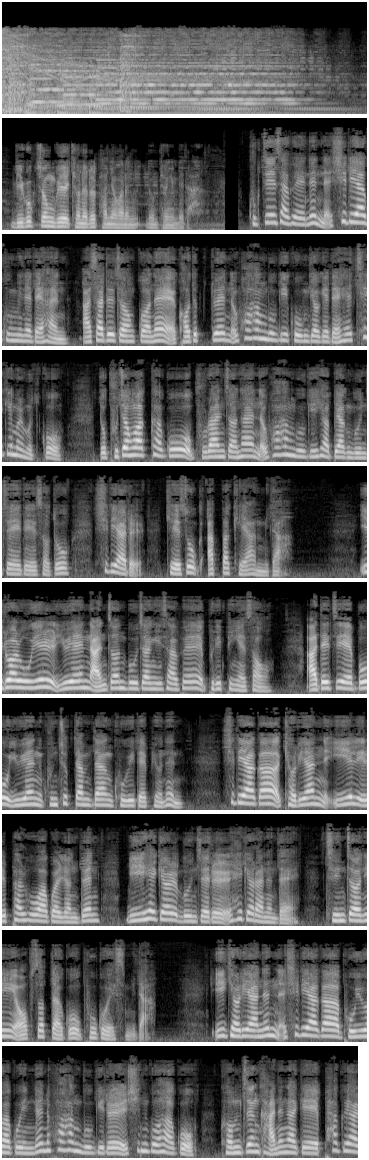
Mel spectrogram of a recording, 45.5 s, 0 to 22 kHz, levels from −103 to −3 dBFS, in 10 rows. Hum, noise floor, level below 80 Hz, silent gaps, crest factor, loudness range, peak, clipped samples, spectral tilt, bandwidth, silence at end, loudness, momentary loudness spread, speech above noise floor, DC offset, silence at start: none; -61 dBFS; -50 dBFS; 7.36-7.52 s; 20 dB; 6 LU; -4 dBFS; under 0.1%; -5.5 dB/octave; 15 kHz; 0 s; -24 LUFS; 12 LU; 38 dB; under 0.1%; 0 s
